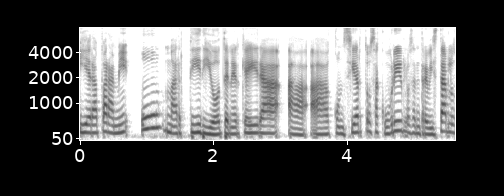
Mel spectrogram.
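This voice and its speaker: A woman speaks at a moderate pace and a medium pitch. The sound is dry and close with no echo, and the recording is very clean with a silent background. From Guatemala, Guatemala City. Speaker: radio host. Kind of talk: interview.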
